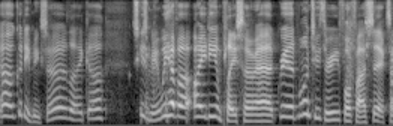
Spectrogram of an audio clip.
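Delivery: high-pitched polite British caller; British accent. Retold or imitated. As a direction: put on a lilting, high British voice. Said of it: "it's this British dude".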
